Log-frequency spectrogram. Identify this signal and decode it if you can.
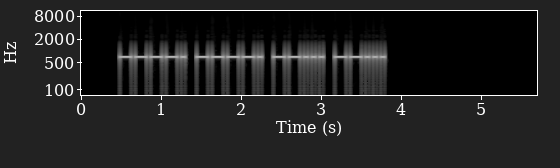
Morse code, heard as a keyed tone, about 25 wpm, 700 Hz. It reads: 9977
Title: Numbers - 4-Digit 25wpm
